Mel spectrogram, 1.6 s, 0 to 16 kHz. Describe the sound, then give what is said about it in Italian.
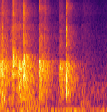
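A few faint, scattered hand claps from a small audience at a poetry reading in a Turin bookshop, sparse and quickly dying away into quiet. “Intanto un applauso, perché 23 anni sei giovane.”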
